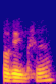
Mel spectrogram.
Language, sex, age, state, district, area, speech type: Tamil, male, 18-30, Tamil Nadu, Erode, rural, conversation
